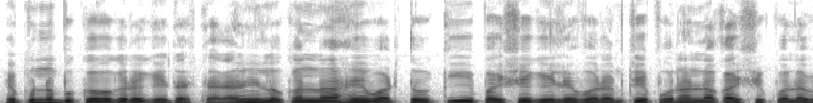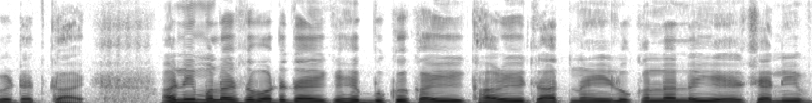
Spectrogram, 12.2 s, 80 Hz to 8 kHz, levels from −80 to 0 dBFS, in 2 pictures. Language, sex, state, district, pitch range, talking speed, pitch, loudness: Marathi, male, Maharashtra, Chandrapur, 120-140 Hz, 160 wpm, 130 Hz, -16 LUFS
